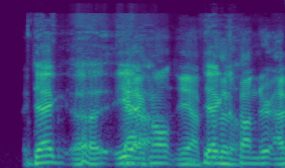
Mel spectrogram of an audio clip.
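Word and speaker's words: Daigneault: Is it Dagnalt? Dagnol.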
